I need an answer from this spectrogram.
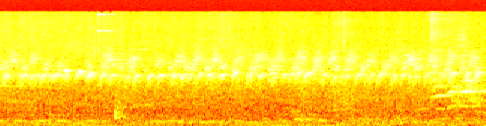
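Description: Faint, steady chirping of birds: a fast, even run of high chirps that goes on without a break, over a low background hum.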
